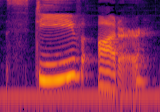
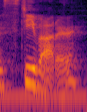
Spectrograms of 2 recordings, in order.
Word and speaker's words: Stiefvater: And I looked up how to say her name because I mispronounced it last week when we were introducing it. It's Stiefvater. – Okay. – So Stiefvater.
